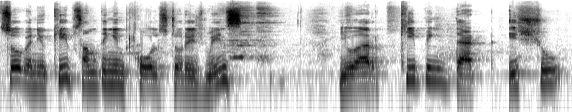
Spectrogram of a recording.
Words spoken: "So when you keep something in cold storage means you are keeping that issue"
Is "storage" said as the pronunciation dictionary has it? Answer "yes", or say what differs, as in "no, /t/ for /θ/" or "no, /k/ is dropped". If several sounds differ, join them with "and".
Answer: yes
